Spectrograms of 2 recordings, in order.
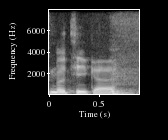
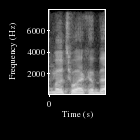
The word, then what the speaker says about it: Motueka: Is that how it's pronounced? – No, it's Motika. – Yeah. – I like Motueka better.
